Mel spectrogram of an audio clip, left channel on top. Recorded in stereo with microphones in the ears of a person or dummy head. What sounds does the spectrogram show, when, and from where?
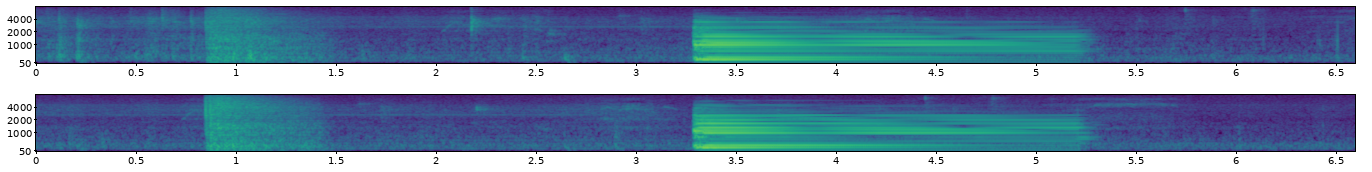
0.8 s an explosion: 25° right (ahead or behind), 0.6 m
3.3 s a piano: 10° left (ahead or behind), 1.9 m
